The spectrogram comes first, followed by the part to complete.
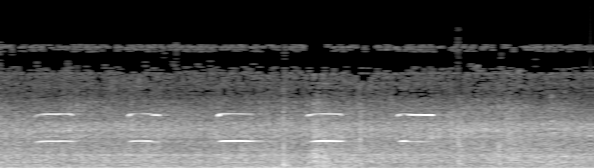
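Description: Truck reversing alarm beeping steadily, about one and a half beeps a second, over the low rumble of truck engines; the beeping stops near the end.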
